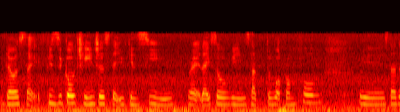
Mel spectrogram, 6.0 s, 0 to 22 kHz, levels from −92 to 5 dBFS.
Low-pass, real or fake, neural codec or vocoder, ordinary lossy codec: 7.2 kHz; real; none; MP3, 64 kbps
